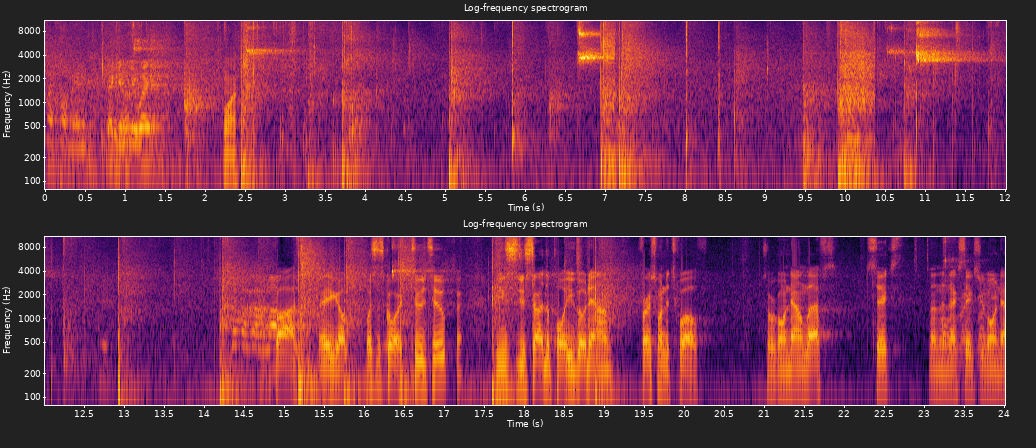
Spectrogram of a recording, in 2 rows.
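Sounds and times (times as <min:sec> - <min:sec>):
sneakers squeaking: 0:00.0 - 0:16.9
basketball bouncing on wooden floor: 0:01.7 - 0:08.8, 0:09.4 - 0:16.6.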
